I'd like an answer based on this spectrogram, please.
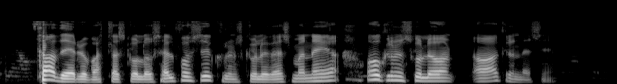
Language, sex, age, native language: Icelandic, male, 18-19, Icelandic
